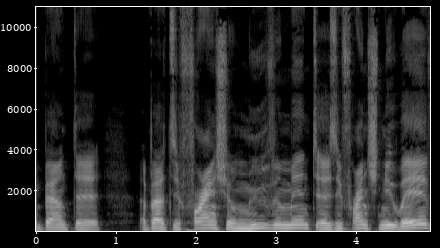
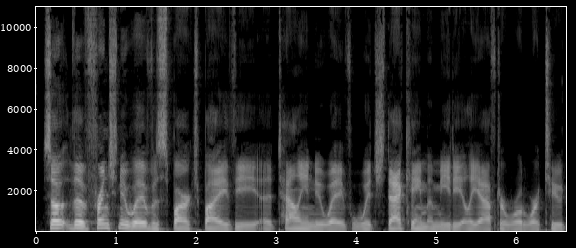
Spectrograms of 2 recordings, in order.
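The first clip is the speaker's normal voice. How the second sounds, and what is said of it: Put-on American accent. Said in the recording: “let me speak in my American voice”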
